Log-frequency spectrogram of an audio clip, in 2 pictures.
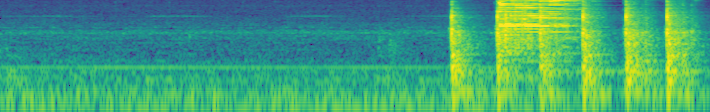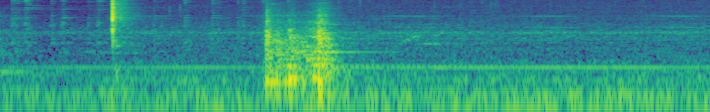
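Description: Kitchen clatter from a frying pan and spatula on a gas stove: after two quiet seconds, a burst of clinking and clattering impacts, then a single sharp click and a softer knock.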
